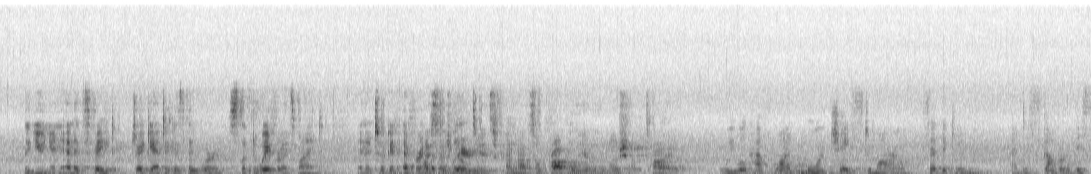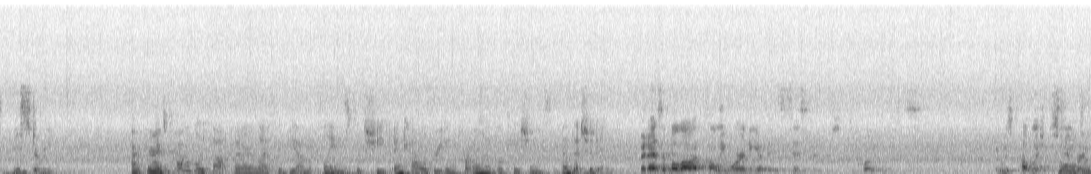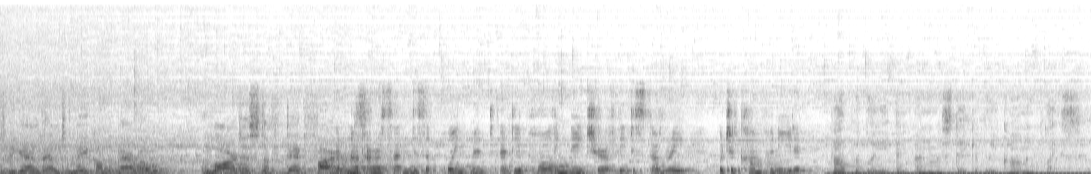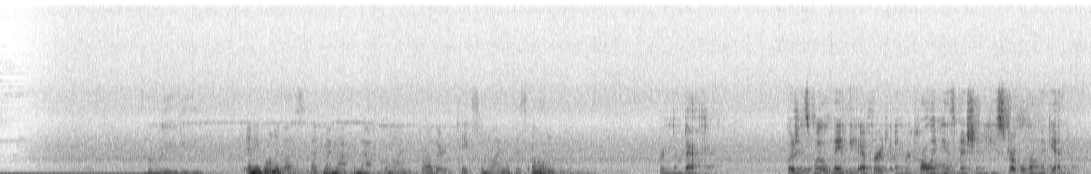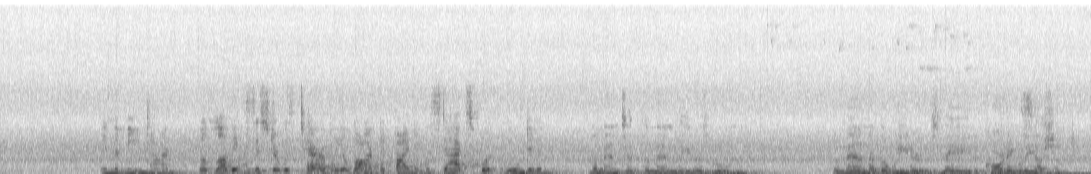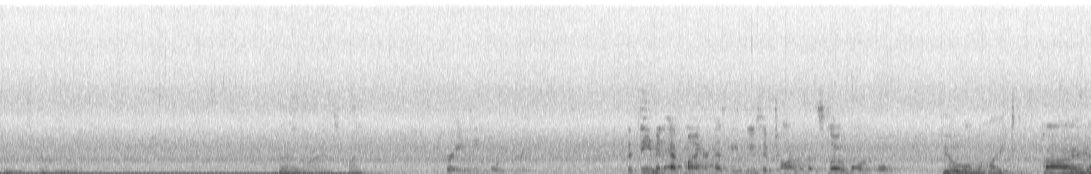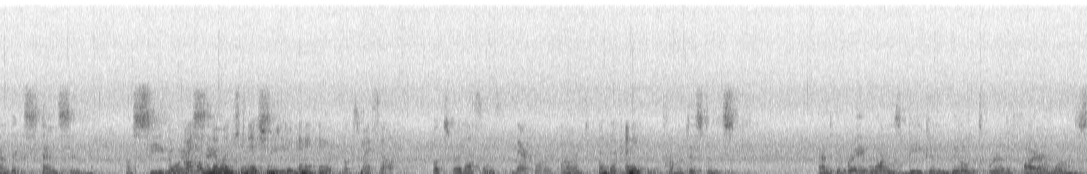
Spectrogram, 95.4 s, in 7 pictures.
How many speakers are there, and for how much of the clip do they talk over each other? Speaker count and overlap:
8, about 4%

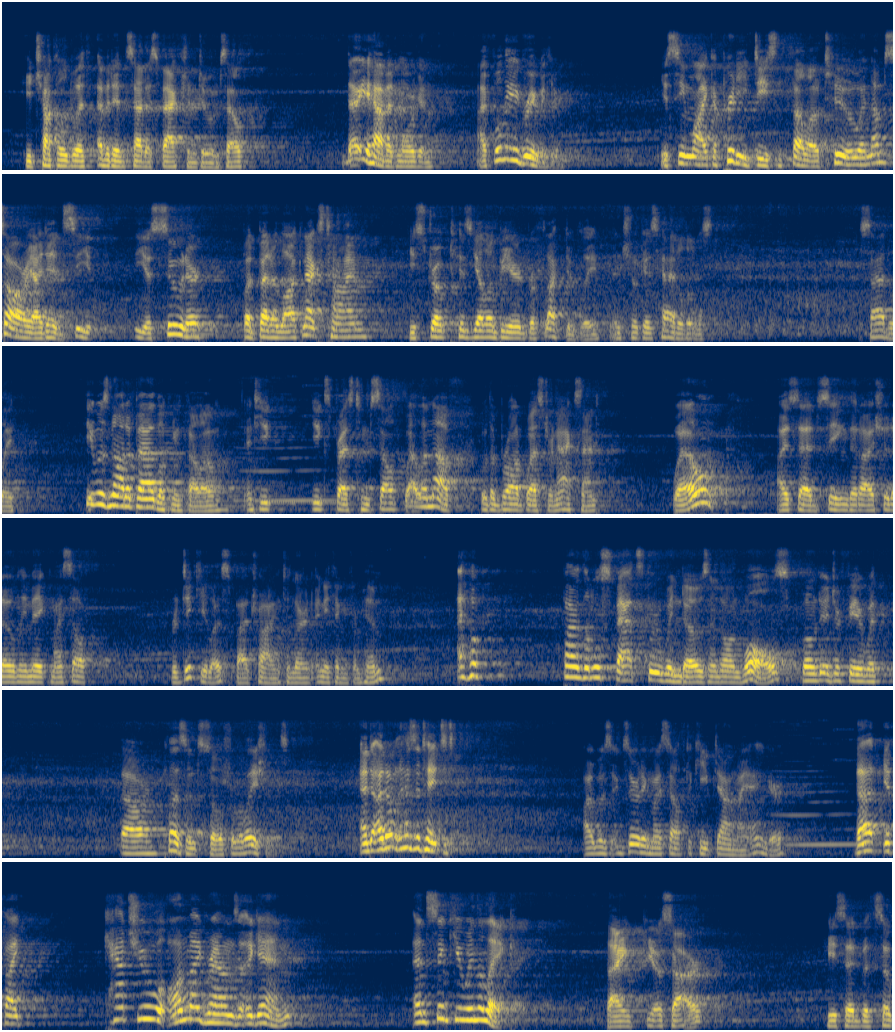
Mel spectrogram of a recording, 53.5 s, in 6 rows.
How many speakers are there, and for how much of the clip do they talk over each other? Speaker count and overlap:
1, no overlap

